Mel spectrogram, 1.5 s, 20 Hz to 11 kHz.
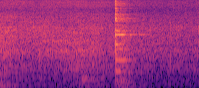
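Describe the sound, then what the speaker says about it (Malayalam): Paneer stirred into curry in a hot pan gives a soft, continuous sizzle, with one sharp clink of a spoon against the pan midway, close and fairly quiet. "200 ഗ്രാം പനീർ ഇട്ട് കൊടുത്തിട്ട് മെല്ലെ ഒന്ന് മിക്സ് ചെയ്തിട്ട് കൊടുക്കാം"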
